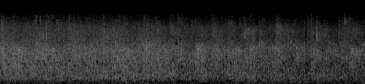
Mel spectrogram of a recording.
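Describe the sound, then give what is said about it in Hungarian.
Congregation applause at a church service, a steady, dense wash of many hands clapping that holds at an even, fairly quiet level for several seconds with no voices over it. “Ez egy nagy tapsot érdemel.”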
